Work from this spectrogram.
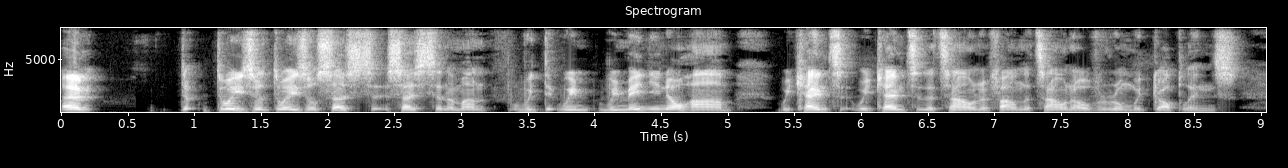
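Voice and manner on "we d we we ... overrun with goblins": normal talking voice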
